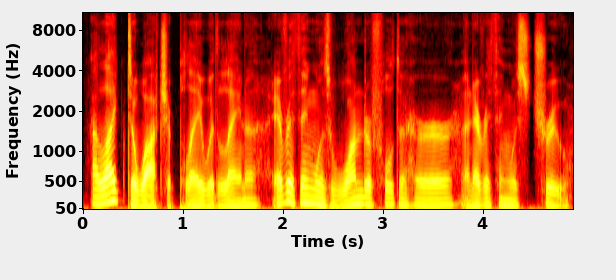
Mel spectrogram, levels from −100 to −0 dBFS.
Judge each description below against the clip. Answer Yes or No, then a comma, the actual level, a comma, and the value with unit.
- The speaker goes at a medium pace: No, fast, 210 wpm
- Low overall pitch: Yes, low, 105 Hz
